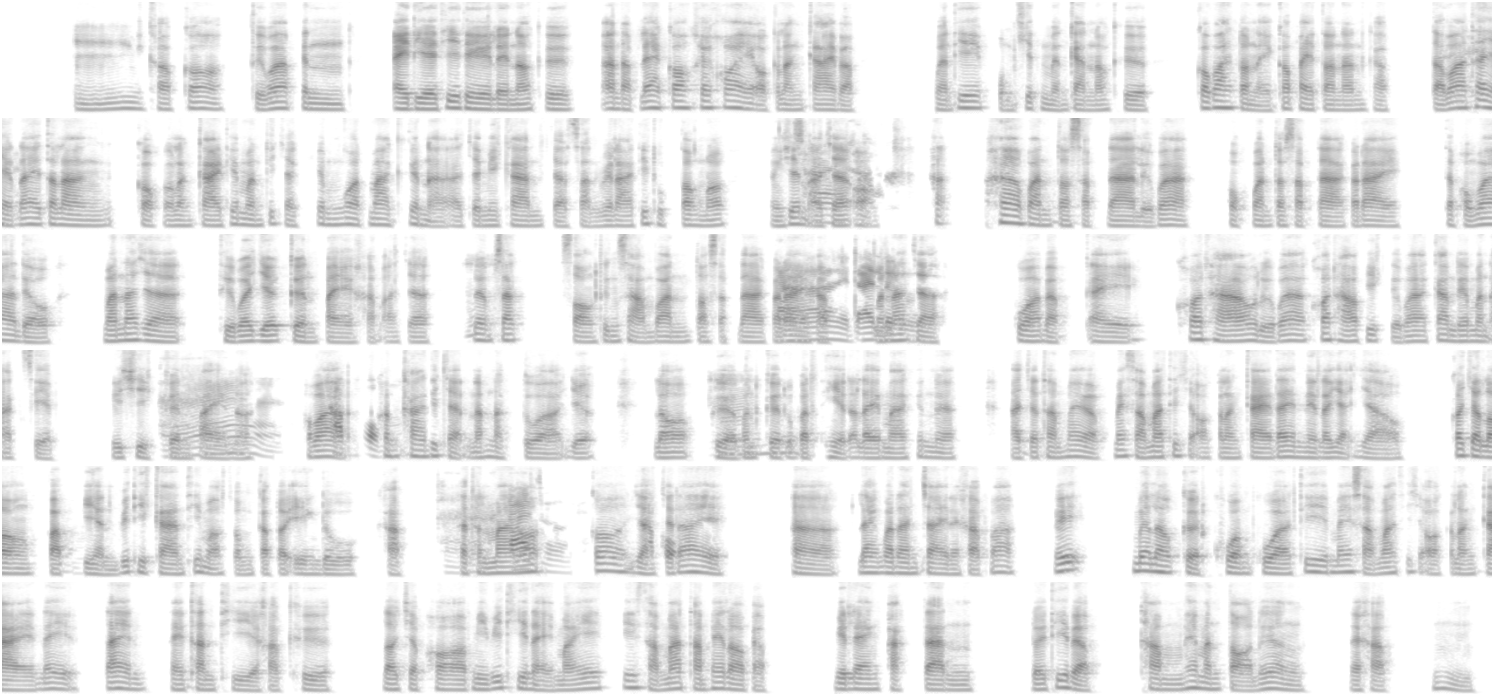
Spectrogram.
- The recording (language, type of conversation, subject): Thai, advice, ถ้าฉันกลัวที่จะเริ่มออกกำลังกายและไม่รู้จะเริ่มอย่างไร ควรเริ่มแบบไหนดี?
- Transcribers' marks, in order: "ออกกำลังกาย" said as "กอกกำลังกาย"; other background noise; unintelligible speech; "ความ" said as "ควม"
